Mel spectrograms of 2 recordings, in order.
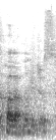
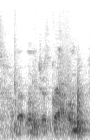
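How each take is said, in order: First: Said in the usual way. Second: Breathy aside, no voice; whispering. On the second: Real, not acted. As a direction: whisper it to yourself. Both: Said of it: "repeats it under breath".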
